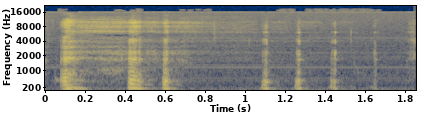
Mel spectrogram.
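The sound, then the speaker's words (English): Keypad tones as a phone number is dialed: six short beeps in two quick groups of three, moderately loud and alone with no talking. “You got the phone number ready?”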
